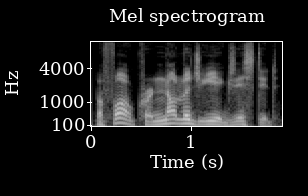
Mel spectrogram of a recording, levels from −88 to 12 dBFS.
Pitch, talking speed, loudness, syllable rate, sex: 130 Hz, 95 wpm, -19 LUFS, 5.4 syllables/s, male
